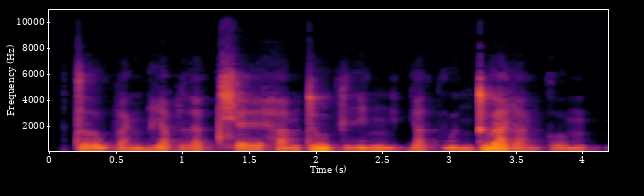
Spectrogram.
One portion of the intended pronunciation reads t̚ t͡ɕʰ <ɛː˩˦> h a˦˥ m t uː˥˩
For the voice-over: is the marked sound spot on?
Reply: yes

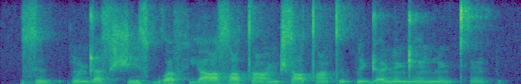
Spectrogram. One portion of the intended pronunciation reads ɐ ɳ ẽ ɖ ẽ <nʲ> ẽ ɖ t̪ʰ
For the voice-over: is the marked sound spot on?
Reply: no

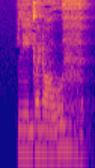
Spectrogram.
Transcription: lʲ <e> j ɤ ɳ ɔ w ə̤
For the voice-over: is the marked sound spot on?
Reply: yes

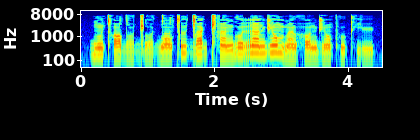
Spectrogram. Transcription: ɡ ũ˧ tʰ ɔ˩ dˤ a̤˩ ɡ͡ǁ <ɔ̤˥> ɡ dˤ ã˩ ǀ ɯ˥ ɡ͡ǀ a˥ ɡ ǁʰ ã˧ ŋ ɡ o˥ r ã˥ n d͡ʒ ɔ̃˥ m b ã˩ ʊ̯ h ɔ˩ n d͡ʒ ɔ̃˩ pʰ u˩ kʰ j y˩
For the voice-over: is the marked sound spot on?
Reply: no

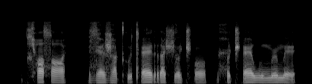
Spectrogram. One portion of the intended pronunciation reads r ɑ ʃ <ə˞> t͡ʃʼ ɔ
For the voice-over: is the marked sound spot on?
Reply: no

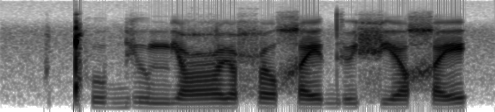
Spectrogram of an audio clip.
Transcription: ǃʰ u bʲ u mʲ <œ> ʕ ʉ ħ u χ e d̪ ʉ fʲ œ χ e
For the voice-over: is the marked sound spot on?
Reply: no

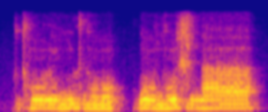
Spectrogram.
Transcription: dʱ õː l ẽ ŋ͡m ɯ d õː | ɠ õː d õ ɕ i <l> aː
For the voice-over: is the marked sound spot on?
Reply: no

